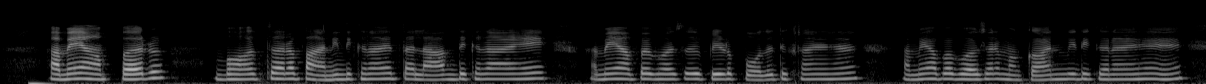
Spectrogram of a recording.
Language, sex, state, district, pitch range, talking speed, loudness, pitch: Hindi, female, Maharashtra, Chandrapur, 235-255 Hz, 160 wpm, -32 LUFS, 245 Hz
